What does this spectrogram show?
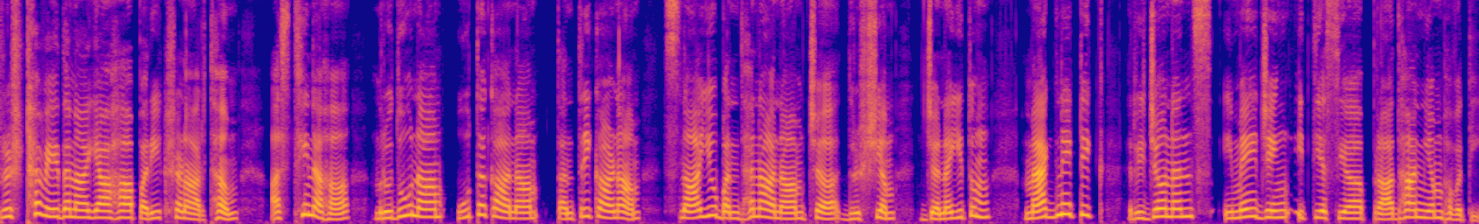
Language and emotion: Sanskrit, neutral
